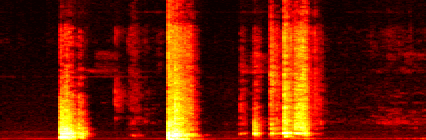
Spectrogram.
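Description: Three short bumps and rustles of handling at a kitchen plate, each a fraction of a second long and about a second apart.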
